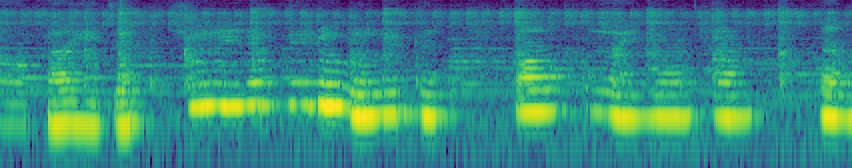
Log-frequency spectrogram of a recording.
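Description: A girl singing a melody into a handheld microphone, in short phrases of held notes that step up and down in pitch.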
